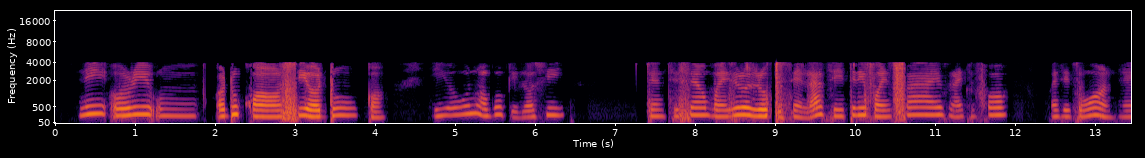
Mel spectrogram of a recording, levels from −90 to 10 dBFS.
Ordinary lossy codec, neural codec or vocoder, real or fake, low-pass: AAC, 16 kbps; none; real; 7.2 kHz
